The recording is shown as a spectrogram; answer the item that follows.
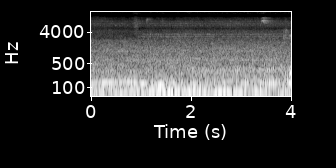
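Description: Steady street traffic noise under a low, even engine hum.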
